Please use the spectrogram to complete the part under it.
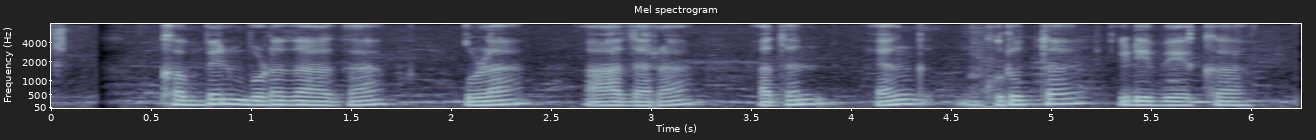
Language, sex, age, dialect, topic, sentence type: Kannada, male, 18-24, Northeastern, agriculture, question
